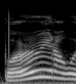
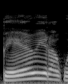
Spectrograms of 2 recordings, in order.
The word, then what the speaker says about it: bury: 자, 9번에 요거는 읽는 방법이 특이하다고 했어요. bury라고 읽는 거 아니에요. bury라고 읽었었죠.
